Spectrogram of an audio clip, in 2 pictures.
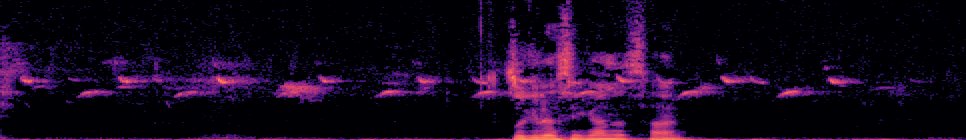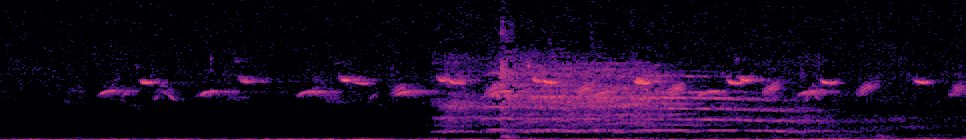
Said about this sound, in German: Vöglein zwitschern. Aber habt ihr gehört? Dieses überpotente Hähnegebrülle hier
